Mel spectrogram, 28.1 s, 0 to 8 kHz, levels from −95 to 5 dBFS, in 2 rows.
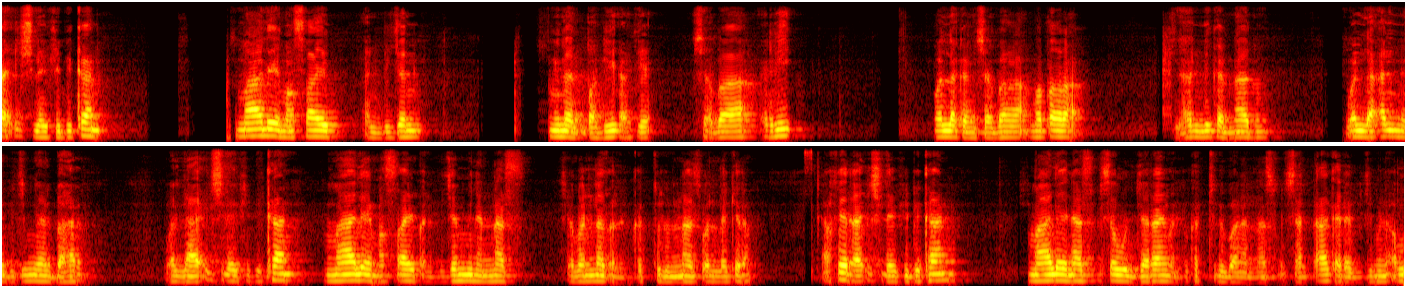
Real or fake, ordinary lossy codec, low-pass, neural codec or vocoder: fake; none; 7.2 kHz; codec, 44.1 kHz, 7.8 kbps, Pupu-Codec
